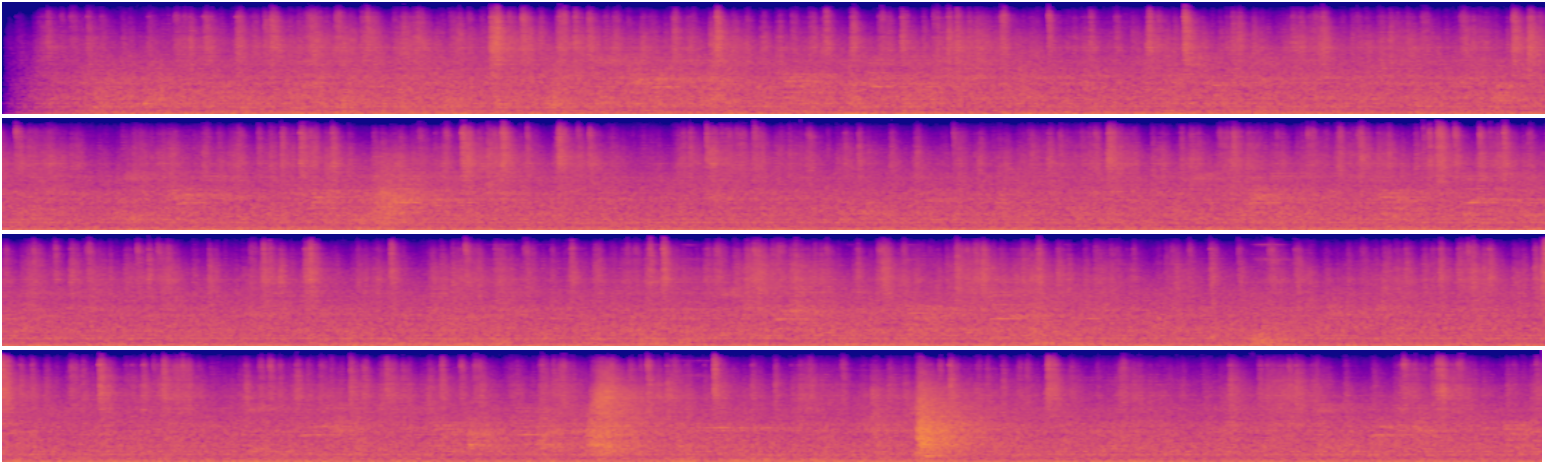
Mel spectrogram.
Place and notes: Tokio, Shibuya District, Kitasando subway station - grating rattle
two metal sheet flaps rattling moved by air-conditioning flow at a subway station
北足立郡, 日本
